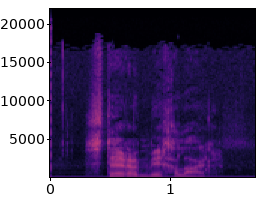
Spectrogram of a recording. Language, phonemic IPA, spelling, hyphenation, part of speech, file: Dutch, /ˈstɛ.rə(n)ˌʋɪ.xə.laːr/, sterrenwichelaar, ster‧ren‧wi‧che‧laar, noun, Nl-sterrenwichelaar.ogg
- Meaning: astrologer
